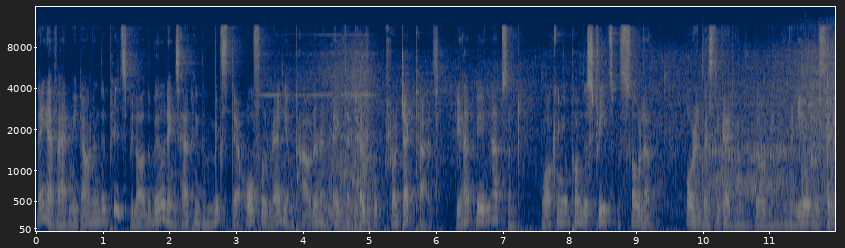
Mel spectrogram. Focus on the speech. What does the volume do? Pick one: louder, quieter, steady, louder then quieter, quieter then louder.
steady.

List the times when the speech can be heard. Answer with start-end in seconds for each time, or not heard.
0.0-11.9.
